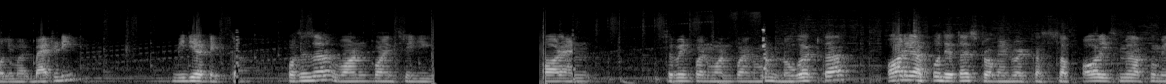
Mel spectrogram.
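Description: At 2.31 to 2.40 s there is damaged data in the compressed stream. Corrupted bytes make the decoder misread frames, lose sync and hunt for the next frame header. The result is a brief disturbance in the sound.

At 4.32 s the cable is pulled and plugged in again. A pop opens about 1.09 s of near silence. A 35 ms burst of 50 Hz mains buzz follows as the tip makes partial contact. A second pop marks the return at 5.46 s.

The stream damage recurs at 5.68 to 5.75 s, 7.59 to 7.66 s and 10.65 to 10.71 s.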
